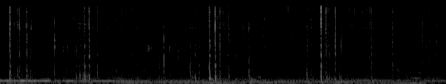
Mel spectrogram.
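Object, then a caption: Bar of dried soap. A metal utility blade scrapes and cuts flakes from a pink and blue solid bar of dried soap. Dry, bright crinkling and crackling runs throughout over a steady low hum, with a few sharper snaps standing out near the middle and toward the end.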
